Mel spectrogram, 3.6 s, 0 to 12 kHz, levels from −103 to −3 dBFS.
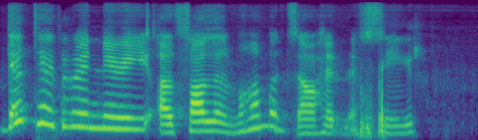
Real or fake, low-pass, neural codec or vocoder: fake; 10.8 kHz; codec, 32 kHz, 1.9 kbps, SNAC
